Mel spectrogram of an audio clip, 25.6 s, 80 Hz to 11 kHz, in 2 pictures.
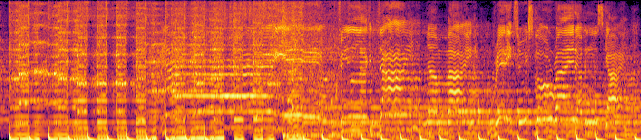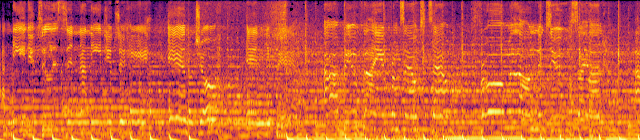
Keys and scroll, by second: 2.9 ctrl+z, 3.5 ctrl+Return, 6.7-8.8 z, 7.4 z, 8.8-9.7 space, 20.4-20.9 space, 21.2-21.5 space.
